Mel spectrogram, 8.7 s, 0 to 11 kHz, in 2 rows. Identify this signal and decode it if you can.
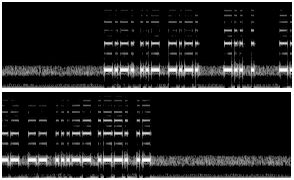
Morse code, heard as a keyed tone, about 30 wpm, 720 Hz. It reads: CUC DE OM3PA
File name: OM3PA PILUP CUC 388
